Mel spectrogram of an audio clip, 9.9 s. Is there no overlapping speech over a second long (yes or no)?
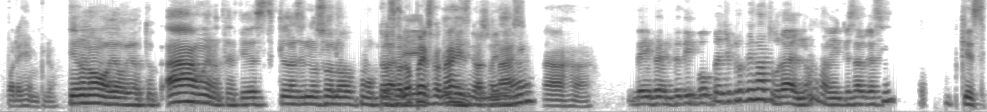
no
